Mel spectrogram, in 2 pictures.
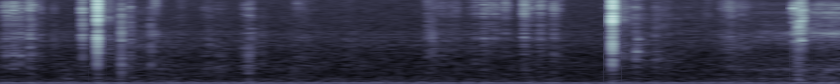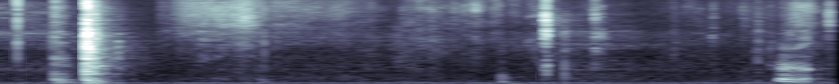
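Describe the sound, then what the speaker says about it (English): Scissors snip through paper during a card-making craft session, giving a few faint, scattered cuts over a steady low hum, with a louder burst near the middle and another at the end. "I find it easier just to use scissors"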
